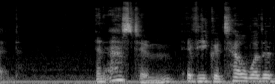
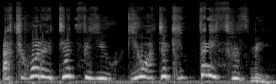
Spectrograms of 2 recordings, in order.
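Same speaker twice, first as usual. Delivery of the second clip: frightened cry. A narrator's reading. Betrayed deer crying out to the tiger, high frightened plea. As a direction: cry out in terror and reproach. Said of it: "dreadfully frightened and cried".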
